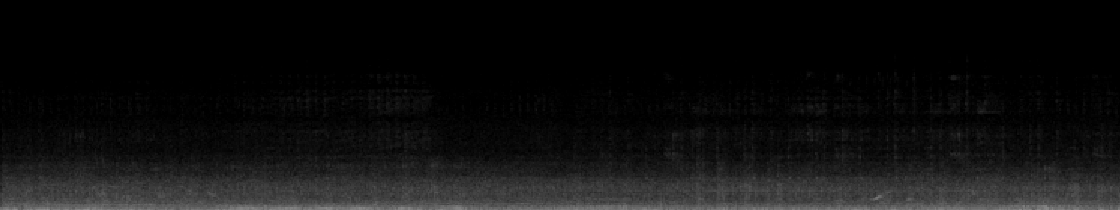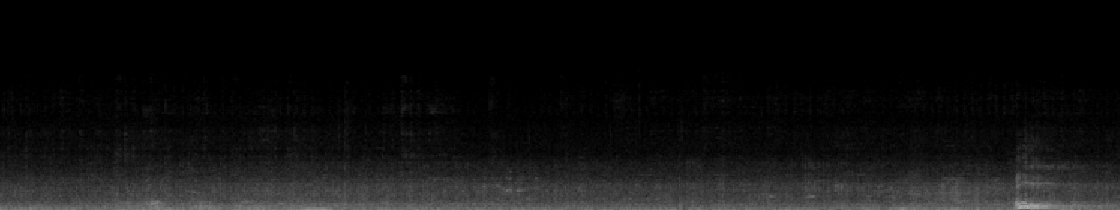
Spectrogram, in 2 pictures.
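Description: Car engines rumble as cars roll slowly past.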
